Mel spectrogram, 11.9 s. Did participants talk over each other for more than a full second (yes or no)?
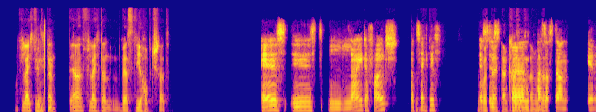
yes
